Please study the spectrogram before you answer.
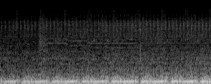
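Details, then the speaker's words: Opel Corsa 1.4 petrol, parked about 2 months, dead battery, around -1 °C, just jump-started with a LiPo starter; settles into a smooth even low idle, no knocks or misses; started easily, running healthy. "It started quite easily."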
